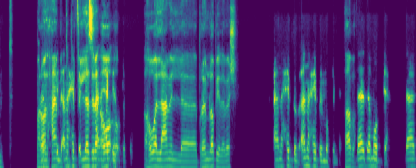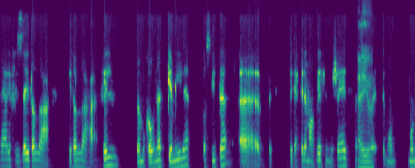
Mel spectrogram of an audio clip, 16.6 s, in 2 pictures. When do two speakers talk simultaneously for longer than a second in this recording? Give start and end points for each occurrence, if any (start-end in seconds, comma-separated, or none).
0.8-2.5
